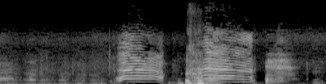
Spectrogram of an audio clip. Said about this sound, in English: But goats are dirty fucking fighters. So look at these fucking goats going at it.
